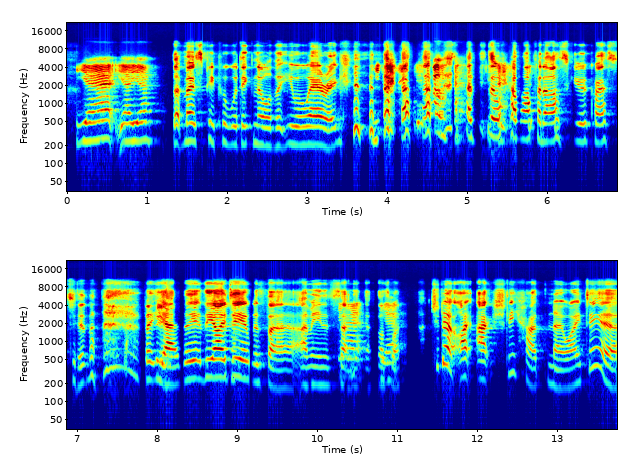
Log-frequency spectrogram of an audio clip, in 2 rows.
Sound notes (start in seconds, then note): 3.4 light laughter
